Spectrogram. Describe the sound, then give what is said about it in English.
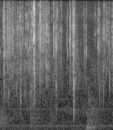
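A chewing gum wrapper crinkles as the gum is taken out, giving a quick run of crisp, faint rustles and crackles. “Taking the gum out. Okay. This is gum. I'm chewing the gum now.”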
